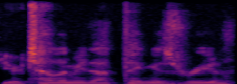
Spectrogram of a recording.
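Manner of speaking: muttered under the breath. Voicing a character who gets close to Lapis: muttered under his breath. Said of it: "under his breath".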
